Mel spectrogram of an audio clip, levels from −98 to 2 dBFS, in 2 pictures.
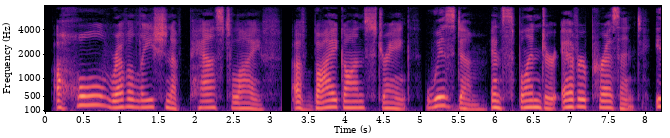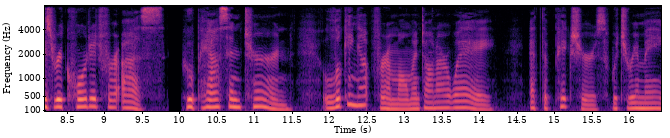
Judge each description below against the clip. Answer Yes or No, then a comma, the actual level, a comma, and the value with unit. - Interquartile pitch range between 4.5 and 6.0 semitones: Yes, average, 4.9 semitones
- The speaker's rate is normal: No, slow, 130 wpm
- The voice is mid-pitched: Yes, medium, 175 Hz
